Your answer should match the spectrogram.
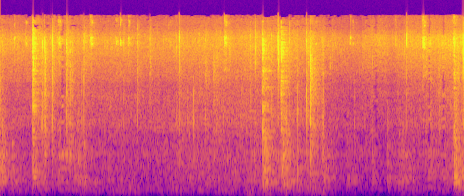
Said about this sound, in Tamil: இதையும் இதோடு சேர்த்து வதக்கிடுவோம். இது வதங்கட்டும் நல்லா.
